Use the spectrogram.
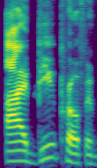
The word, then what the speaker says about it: ibuprofen: people don't really pronounce the U in it, but it is IBU and then profin. So it's properly pronounced ibuprofen, but nobody says it that way.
